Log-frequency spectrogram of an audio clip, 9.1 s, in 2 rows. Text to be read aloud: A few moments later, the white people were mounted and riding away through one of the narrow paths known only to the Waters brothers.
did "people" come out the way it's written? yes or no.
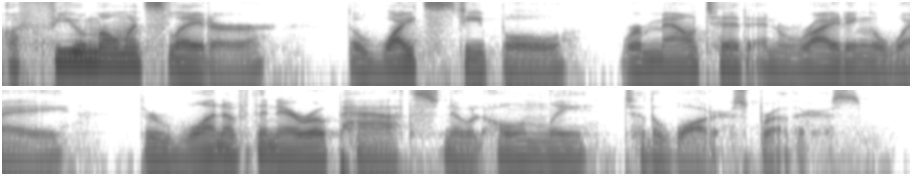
no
